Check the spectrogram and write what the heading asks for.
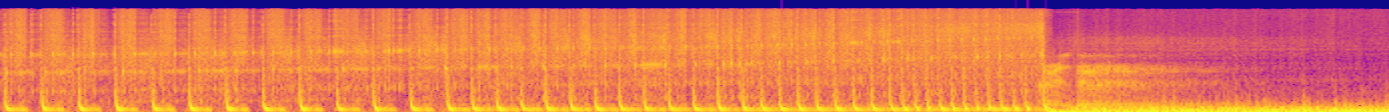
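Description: Minimal techno in a DJ mix at a build-up: a drum roll speeding up over a rising sweep, with the bass cut out. About six and a half seconds in, the track drops and the heavy bass comes back in while the highs fall away.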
